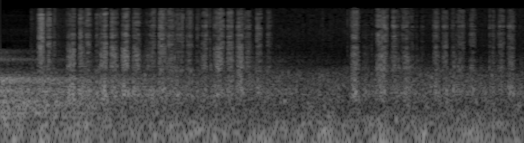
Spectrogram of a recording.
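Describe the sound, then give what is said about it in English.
A pen scratches steadily as a poem is written down by hand, with many short strokes in a faint, continuous rasp. “Writing that poem down.”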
